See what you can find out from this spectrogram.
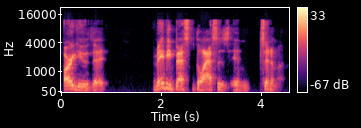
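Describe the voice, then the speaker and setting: Gravelly-voiced man hosting a film chat. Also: mid-range voice, slow pace, bright, forceful tone. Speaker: host answering fan questions. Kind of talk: casual film discussion.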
